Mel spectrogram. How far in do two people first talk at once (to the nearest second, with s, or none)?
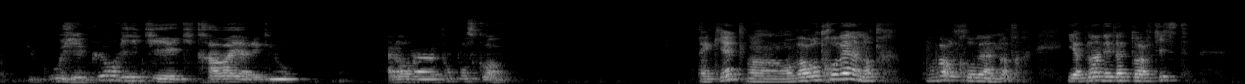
none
